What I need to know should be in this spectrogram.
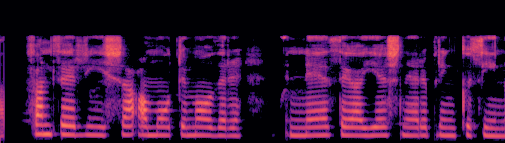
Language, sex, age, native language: Icelandic, female, 18-19, Icelandic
